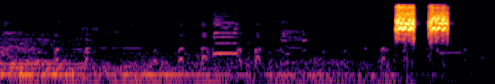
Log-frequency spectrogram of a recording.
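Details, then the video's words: Green-cheeked conure parrot letting out a sharp doubled screech near the end, after a stretch of quiet low hum and a few faint harmonic clucks. "green cheek conure parrot sound"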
